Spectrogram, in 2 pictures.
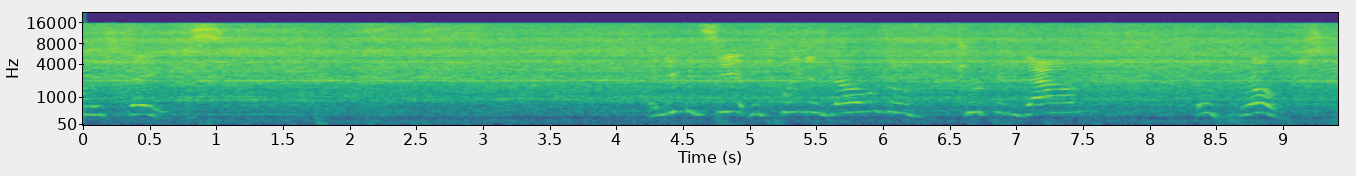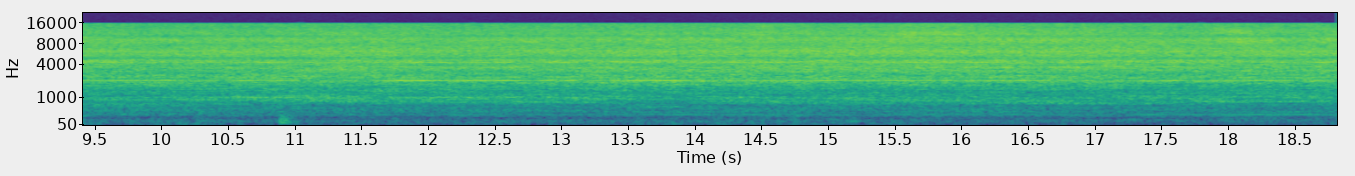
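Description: A hair dryer blows steadily.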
